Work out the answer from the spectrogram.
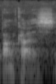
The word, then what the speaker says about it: banca: for the I want to say it right, bancas. Am I Right. Banca. That's it. You said it correctly.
